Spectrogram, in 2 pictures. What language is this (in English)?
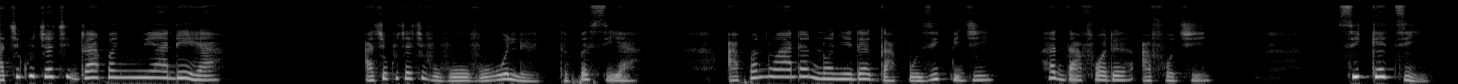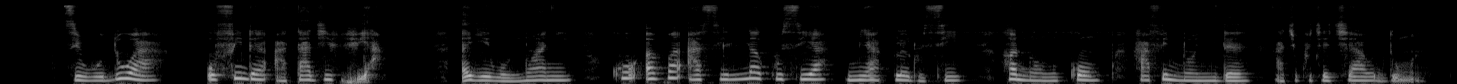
Ewe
